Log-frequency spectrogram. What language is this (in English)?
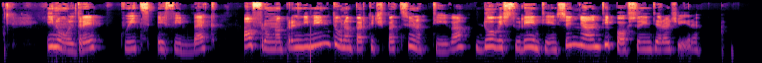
Italian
